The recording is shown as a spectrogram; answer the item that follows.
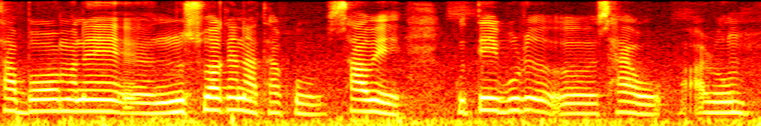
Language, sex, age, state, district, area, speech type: Assamese, female, 30-45, Assam, Nagaon, rural, spontaneous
